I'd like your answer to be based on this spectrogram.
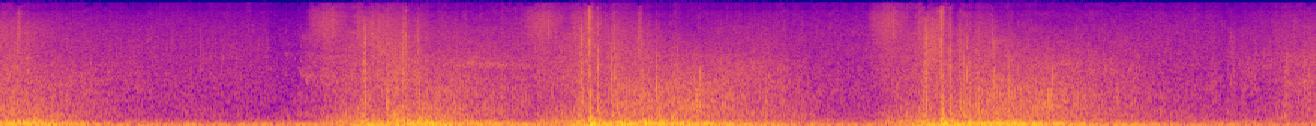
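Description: Confringo fire-blast spell explosions in the wizarding video game Hogwarts Legacy, with several deep rumbling booms rising and fading at regular intervals over a constant low roar.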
